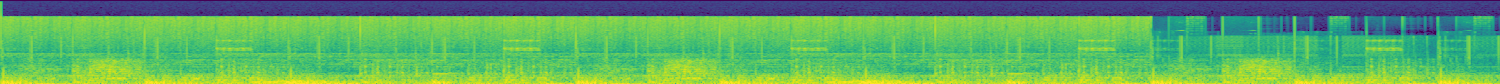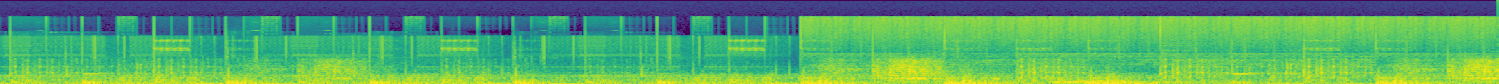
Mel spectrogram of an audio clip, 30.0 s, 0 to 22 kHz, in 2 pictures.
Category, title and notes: Music > Multiple instruments
Demo Track #3141 (Industraumatic)
Industrial, Ambient, Soundtrack, Horror, Noise, Underground, Cyberpunk, Sci-fi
